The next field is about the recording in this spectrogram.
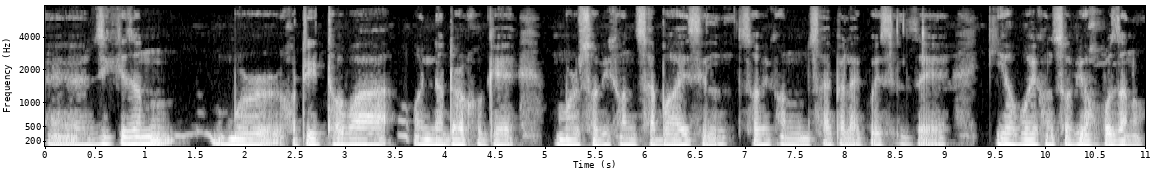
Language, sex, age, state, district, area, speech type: Assamese, male, 60+, Assam, Charaideo, urban, spontaneous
